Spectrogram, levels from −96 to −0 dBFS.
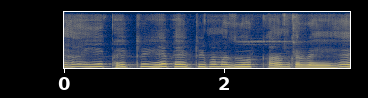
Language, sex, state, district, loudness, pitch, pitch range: Hindi, male, Uttar Pradesh, Jyotiba Phule Nagar, -24 LUFS, 320 Hz, 305-330 Hz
